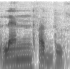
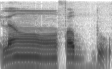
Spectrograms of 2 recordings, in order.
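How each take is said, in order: First: The n sound is pronounced clearly. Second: The n sound is muffled and faint. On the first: The speaker calls it wrong. "tidak boleh dibaca lan faddu" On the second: The speaker calls it right. "Bacaannya adalah ikhfa, samar-samar"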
